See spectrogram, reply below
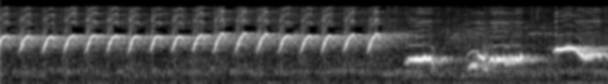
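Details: White-rumped shama (murai batu) in a tutor and lure recording: an even trill of bright repeated notes for two seconds, then a few lower, warbled whistled phrases.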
